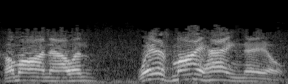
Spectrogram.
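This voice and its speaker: A man's voice: high voice, animated, slow. A man playing a cocky, needling wisecracker with slangy, smart-alecky banter in 1930s radio comedy style. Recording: muffled 1930s radio broadcast, faint noise.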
